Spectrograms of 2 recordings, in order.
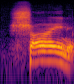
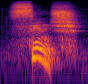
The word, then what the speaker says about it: sinh: The other one is more challenging to pronounce, because there are two pronunciations of it. One is shine X, and the other is cinch X.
